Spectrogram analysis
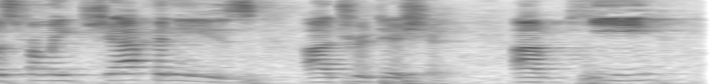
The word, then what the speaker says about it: ki: Ki being the Japanese pronunciation of Chi, so Rei being heaven, so it's the heavenly Chi.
